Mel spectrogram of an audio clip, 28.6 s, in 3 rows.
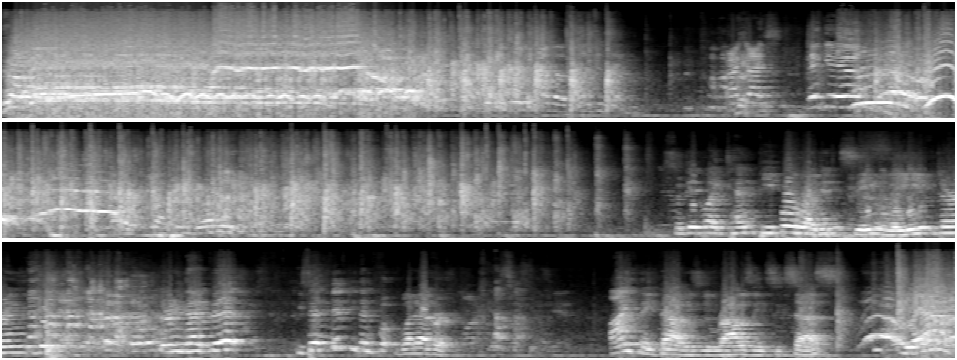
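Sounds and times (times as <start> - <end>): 
shouts and whoops: 0.0 - 4.4, 8.3 - 10.9, 27.6 - 28.5
crowd of about 40 people in Chicago cheering and clapping: 0.0 - 6.5, 8.2 - 16.0, 27.4 - 28.5
speech: 16.4 - 23.6, 25.2 - 27.4, 28.0 - 28.5
laughter: 19.2 - 20.9, 23.8 - 24.7.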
